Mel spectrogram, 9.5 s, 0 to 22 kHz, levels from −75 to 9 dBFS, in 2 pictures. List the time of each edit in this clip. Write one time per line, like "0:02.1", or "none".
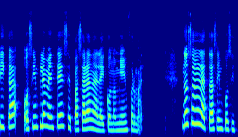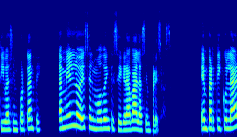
none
